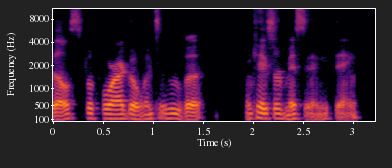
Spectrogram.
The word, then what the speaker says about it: Whova: want to do to prepare is download the Hoova app. It is spelled WHOVA.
